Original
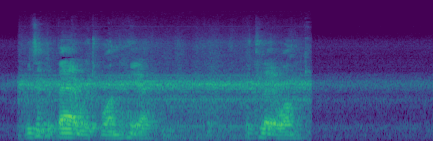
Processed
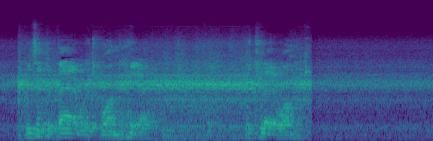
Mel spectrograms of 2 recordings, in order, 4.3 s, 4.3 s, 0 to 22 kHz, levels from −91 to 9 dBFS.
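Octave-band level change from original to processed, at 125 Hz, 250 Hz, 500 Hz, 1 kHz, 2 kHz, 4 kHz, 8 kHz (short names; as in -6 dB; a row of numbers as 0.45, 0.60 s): -7.0, -8.5, -10.0, -10.0, -2.0, 0.0, -4.5 dB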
